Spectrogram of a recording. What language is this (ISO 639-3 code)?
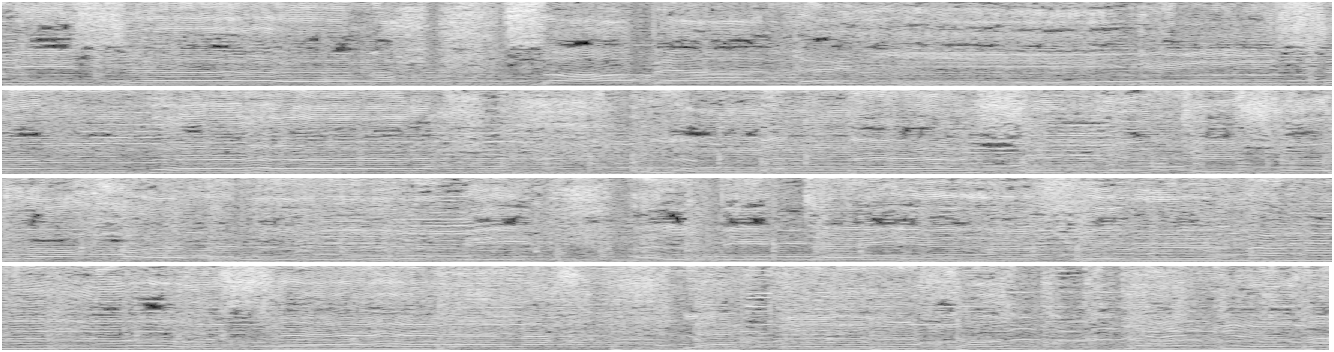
ara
